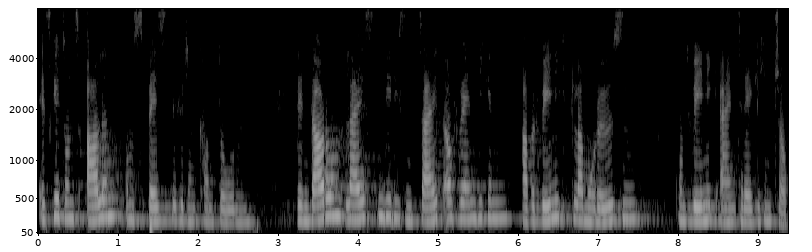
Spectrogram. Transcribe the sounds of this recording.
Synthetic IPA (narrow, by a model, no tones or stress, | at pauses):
ʔɛsɡ̥eːtʊnsʔalənʊmsb̥ɛstəfyːɐdeːnkʰantoːn | d̥ɛndaʁʊmlaɪstn̩viːɐdiːzn̩t͡saɪtaʊfvɛndɪɡənʔaːbəɾveːnɪçɡ̥lamuʁøːzn̩ | ʔʊntveːnɪçʔaɪntʁ̥ɛːɡlɪçn̩d͡ʒɔp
